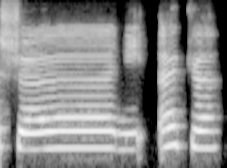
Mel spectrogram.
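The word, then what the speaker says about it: شَانِئَكَ: So hamza, you're going to end up giving an a sound. So you're going to say inna shani'aka. Remember, the ya sound is not present here because there is no ya.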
